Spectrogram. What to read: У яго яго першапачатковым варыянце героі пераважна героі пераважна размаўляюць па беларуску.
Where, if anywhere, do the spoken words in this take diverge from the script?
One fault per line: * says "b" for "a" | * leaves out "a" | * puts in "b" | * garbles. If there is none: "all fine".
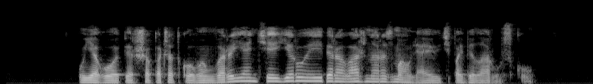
* leaves out "яго"
* leaves out "героі пераважна"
